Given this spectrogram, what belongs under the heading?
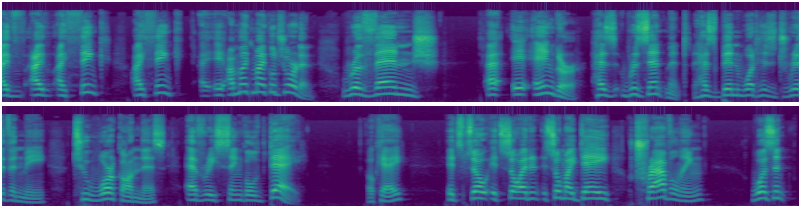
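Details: Adult male comedian who has stuttered for a long time and still sometimes does; word repetitions in this stretch; stuttering.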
